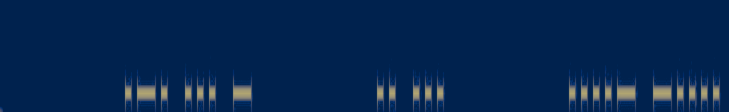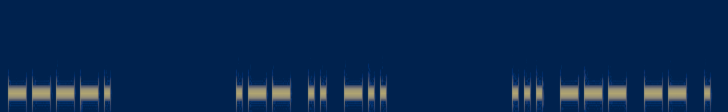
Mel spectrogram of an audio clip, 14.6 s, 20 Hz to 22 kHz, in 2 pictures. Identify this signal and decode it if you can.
Morse code, heard as a keyed tone, about 20 wpm, 700 Hz. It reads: RST IS 469 WID SOME
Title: Common QSO Phrases - 3x Word-Spacing - 20wpm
